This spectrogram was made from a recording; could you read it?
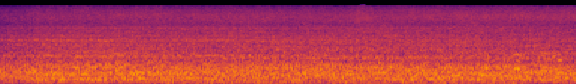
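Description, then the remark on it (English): A train rolls along the railway line that runs through the city of Ljubljana, with a steady, loud rumble and roar that holds constant for the whole few seconds, with no voices. “Much like the train line that runs through the city and the promenade that links it to Tivoli Park and the headquarters of the Graphic Arts Institute.”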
